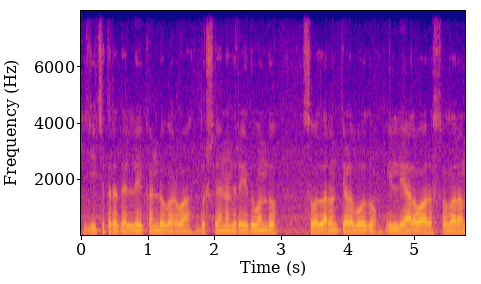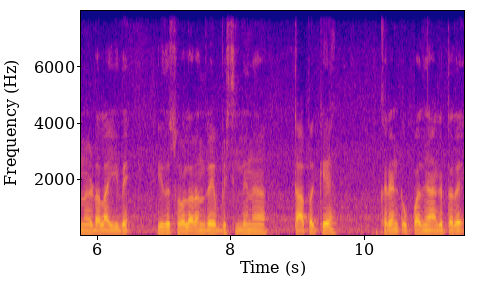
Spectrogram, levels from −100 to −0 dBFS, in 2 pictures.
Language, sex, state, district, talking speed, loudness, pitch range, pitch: Kannada, male, Karnataka, Bellary, 125 wpm, -20 LUFS, 95-100 Hz, 100 Hz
